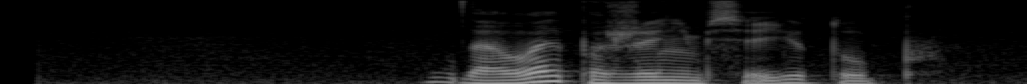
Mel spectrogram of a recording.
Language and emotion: Russian, neutral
